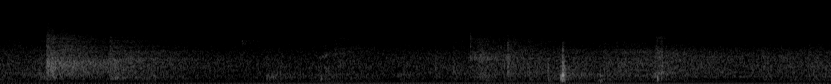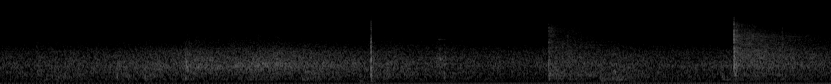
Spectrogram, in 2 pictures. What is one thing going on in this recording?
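Objects are set down with sharp knocks that echo through a large, reverberant hall.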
